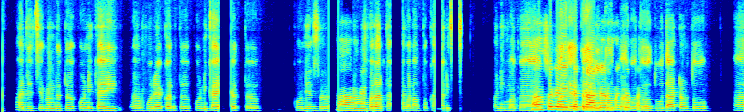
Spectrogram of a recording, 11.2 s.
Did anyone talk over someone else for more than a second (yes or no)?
yes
